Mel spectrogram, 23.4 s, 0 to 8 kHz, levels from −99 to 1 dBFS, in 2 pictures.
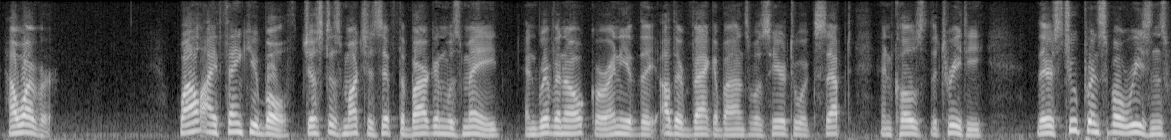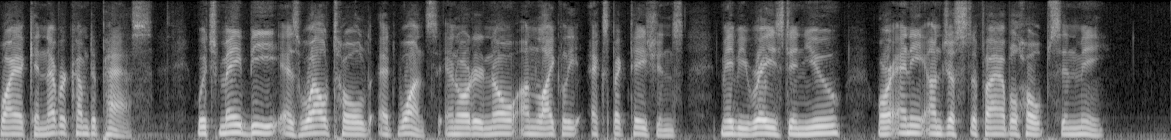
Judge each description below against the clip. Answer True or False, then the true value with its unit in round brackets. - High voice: False (140 Hz)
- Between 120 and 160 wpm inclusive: False (170 wpm)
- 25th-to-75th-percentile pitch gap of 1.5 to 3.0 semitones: True (2.7 semitones)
